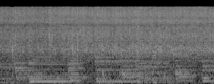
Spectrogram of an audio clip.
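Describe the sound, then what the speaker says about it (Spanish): Chicken breast fries in a pan over medium heat, an even, close sizzle that carries on without a break beneath a faint musical backing. "se va quedando nuestra pechuga, que la tengo a fuego medio para que se cocine bien por dentro"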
